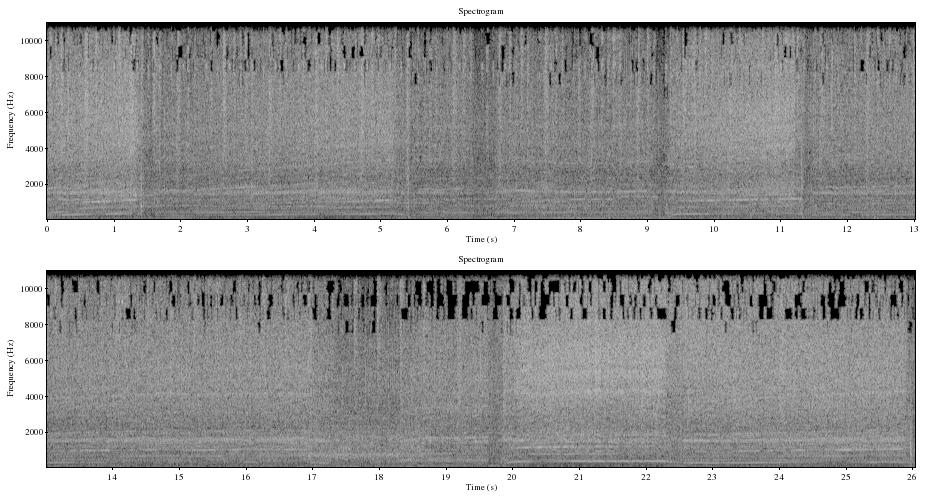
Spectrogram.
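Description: Tyres hum on a smooth track.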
